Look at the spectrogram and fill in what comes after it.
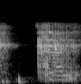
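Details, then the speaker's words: Dog with tracheal collapse (grade 3–4 discussed as stenting candidates): short harsh honking, raspy cough-like burst typical of collapsing trachea; honking cough. "Those dogs who have this honking and raspy breathing respond best to tracheal stenting, while those dogs with coughing as their primary sig"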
